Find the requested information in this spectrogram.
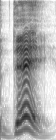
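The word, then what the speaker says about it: Dey: independence when in 1785 the day that spelled d-e-y the day of algiers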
